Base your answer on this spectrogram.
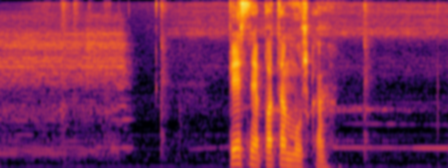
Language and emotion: Russian, neutral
